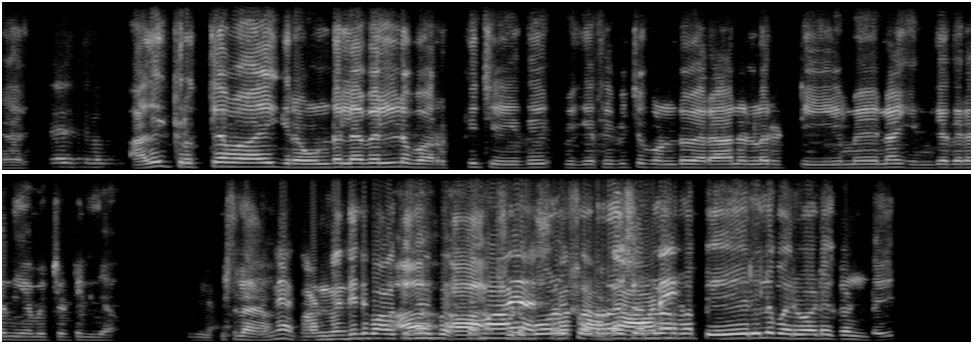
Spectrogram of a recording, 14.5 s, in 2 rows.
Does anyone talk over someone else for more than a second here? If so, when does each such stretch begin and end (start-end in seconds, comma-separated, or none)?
10.3-12.3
